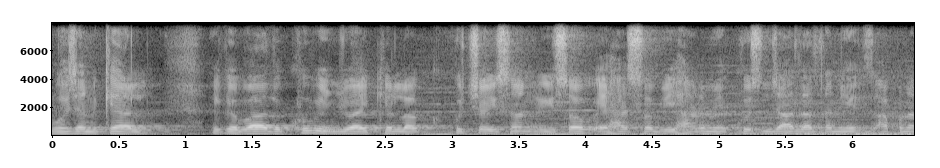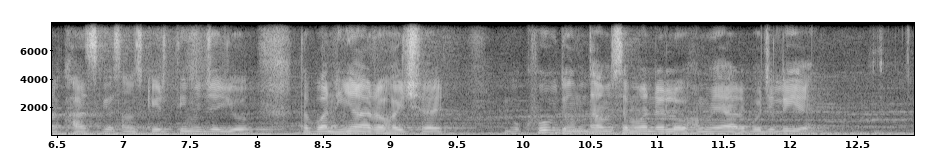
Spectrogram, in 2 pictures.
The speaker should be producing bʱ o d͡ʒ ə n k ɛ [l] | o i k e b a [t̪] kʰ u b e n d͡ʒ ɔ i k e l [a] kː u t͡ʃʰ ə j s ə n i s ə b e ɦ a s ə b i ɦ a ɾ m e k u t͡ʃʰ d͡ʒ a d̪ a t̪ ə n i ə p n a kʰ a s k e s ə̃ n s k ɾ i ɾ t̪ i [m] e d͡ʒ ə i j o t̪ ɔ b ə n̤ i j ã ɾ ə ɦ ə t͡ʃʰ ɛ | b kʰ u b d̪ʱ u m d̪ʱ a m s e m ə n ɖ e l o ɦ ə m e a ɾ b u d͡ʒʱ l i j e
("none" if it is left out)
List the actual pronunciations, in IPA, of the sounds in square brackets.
l, d̪, ə, m

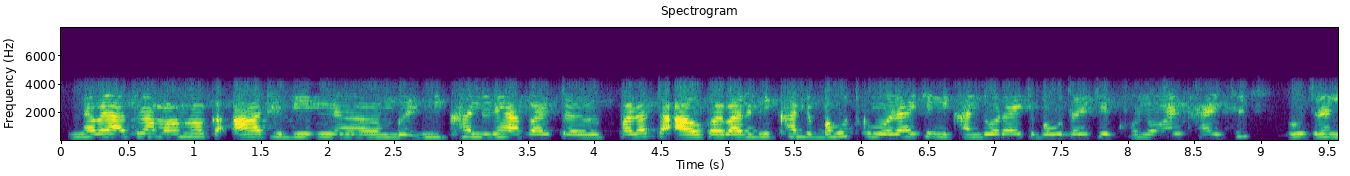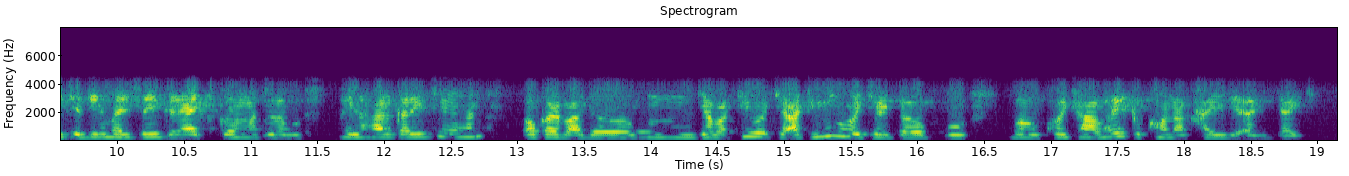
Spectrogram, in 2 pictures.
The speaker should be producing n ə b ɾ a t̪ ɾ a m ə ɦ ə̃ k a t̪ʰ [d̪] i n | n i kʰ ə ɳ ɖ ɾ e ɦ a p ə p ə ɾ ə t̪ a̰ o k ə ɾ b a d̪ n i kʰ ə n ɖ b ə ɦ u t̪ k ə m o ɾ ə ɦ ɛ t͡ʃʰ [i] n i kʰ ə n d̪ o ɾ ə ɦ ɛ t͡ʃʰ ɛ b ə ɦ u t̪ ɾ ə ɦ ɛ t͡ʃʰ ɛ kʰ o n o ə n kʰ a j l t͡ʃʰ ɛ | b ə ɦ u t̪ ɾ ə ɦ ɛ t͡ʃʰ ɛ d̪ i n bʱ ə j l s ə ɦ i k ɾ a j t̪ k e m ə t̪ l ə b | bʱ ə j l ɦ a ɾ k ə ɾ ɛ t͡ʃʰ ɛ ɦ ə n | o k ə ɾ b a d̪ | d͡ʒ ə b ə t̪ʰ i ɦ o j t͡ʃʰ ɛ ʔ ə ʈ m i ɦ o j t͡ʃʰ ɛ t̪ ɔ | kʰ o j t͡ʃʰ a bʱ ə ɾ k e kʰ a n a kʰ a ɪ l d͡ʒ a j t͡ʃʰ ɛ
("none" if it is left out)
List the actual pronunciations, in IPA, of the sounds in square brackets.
d̪, ɛ

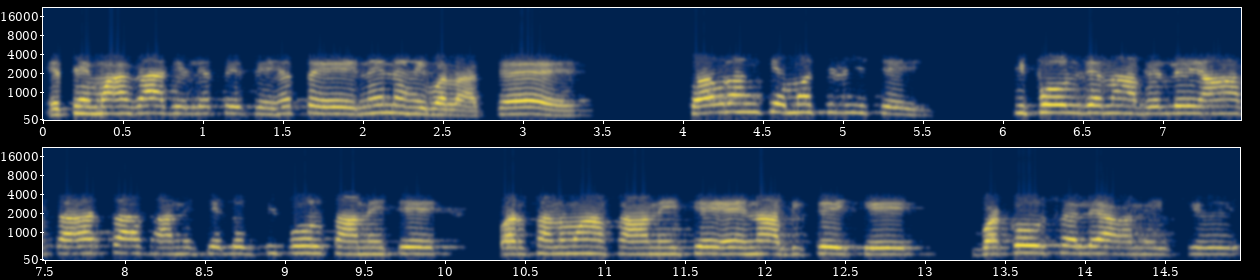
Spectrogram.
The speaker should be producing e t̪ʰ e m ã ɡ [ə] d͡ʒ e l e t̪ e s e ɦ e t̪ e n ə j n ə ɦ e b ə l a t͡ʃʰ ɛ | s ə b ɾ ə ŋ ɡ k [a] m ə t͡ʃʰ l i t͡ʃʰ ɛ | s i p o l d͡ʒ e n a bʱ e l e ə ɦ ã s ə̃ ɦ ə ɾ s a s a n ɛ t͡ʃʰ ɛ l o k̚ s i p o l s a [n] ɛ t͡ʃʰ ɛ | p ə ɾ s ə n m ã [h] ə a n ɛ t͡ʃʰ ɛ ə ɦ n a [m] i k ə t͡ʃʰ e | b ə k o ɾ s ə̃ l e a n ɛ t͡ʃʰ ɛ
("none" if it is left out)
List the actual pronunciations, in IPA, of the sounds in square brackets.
a, e, n, s, b

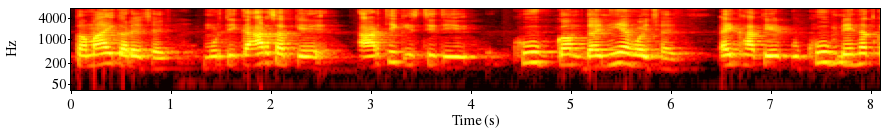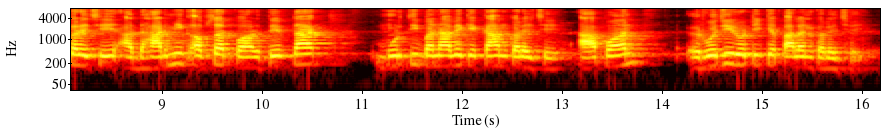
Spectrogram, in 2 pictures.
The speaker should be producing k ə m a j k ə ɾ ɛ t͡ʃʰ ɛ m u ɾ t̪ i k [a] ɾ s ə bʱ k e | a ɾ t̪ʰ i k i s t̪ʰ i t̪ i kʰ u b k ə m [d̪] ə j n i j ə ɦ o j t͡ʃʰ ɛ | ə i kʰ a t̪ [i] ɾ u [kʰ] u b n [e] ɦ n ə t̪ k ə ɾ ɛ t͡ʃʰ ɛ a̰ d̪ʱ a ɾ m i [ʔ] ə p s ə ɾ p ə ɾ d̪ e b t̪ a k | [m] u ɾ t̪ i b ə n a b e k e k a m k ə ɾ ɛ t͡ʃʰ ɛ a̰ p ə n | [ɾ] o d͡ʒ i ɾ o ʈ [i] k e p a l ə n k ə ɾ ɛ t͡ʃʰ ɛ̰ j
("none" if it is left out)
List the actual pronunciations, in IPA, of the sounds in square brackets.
a, d̪, i, kʰ, e, k, m, ɾ, i

